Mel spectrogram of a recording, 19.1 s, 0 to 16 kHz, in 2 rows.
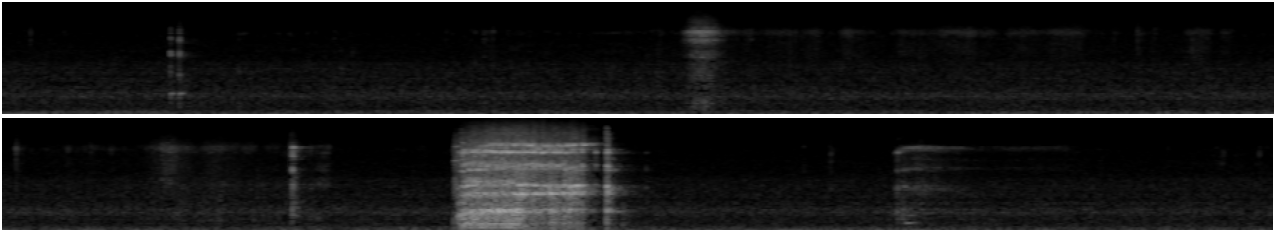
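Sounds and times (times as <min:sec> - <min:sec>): woman burping: 0:13.0 - 0:14.3.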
